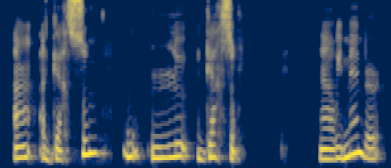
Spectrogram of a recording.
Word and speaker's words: garçon: Remember the little sign that you see under the C turns K into S.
